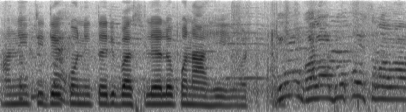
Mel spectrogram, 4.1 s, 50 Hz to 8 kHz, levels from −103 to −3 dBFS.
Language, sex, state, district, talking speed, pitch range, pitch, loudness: Marathi, female, Maharashtra, Mumbai Suburban, 105 wpm, 200-300 Hz, 205 Hz, -18 LUFS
